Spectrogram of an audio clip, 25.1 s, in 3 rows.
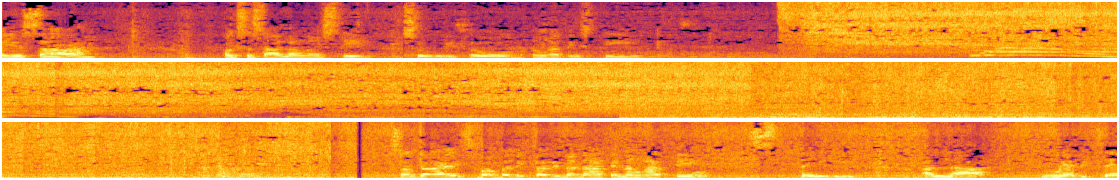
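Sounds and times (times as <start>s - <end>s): steak sizzling in a pan: 5.8s - 25.0s.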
